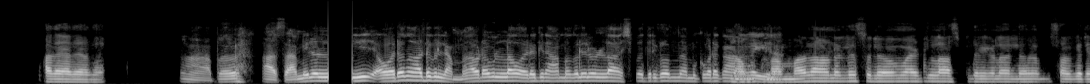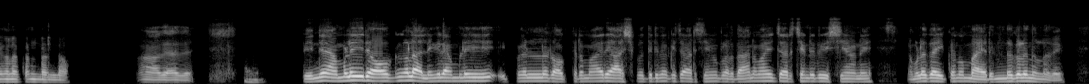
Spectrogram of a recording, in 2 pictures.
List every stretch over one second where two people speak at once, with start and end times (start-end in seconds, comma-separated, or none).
none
